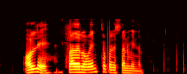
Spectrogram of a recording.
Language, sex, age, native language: Icelandic, male, 18-19, Icelandic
